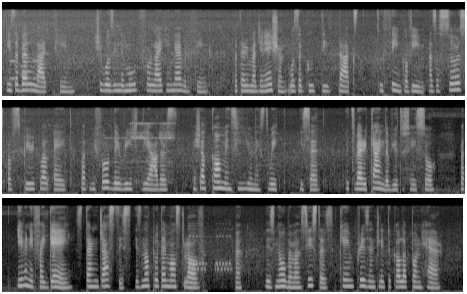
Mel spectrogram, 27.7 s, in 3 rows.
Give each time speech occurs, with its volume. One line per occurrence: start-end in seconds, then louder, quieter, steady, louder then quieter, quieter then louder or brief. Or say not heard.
0.1-27.7 steady.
